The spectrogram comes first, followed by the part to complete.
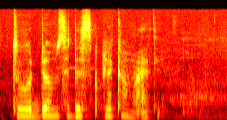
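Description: Speech only: a woman talking for about a second and a half, then a pause.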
